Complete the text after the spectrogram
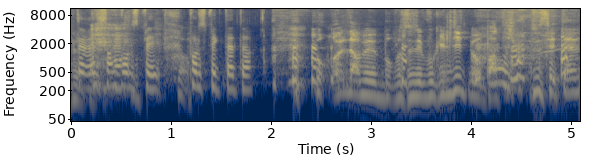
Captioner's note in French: rires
